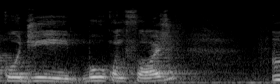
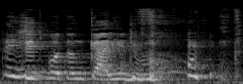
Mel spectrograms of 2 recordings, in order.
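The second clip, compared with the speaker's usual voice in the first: laughing; 6 semitones higher than usual. Real, not acted. Laughing at viewers' comments.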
